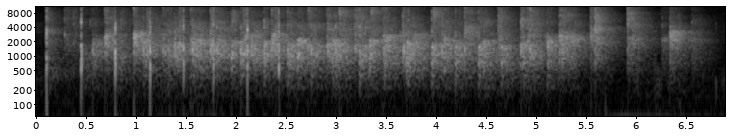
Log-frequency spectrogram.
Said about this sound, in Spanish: Un fuerte aplauso.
